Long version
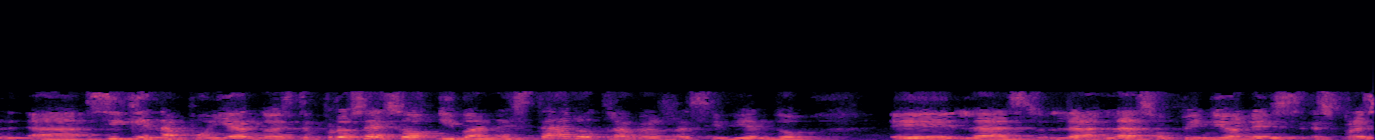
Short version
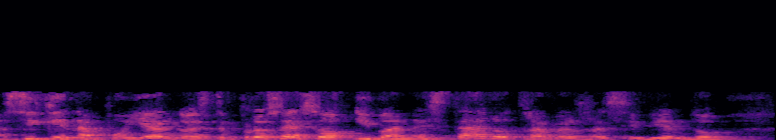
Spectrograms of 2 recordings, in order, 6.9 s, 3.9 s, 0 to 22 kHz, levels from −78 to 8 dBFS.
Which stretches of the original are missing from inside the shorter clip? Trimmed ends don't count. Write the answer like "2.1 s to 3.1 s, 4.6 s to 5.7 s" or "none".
none

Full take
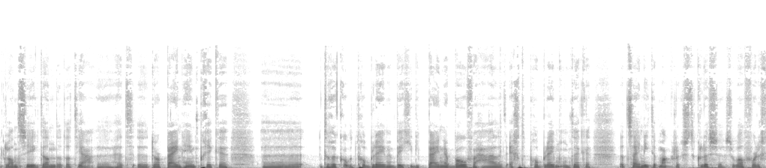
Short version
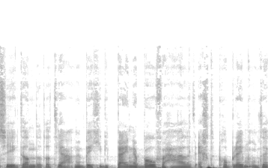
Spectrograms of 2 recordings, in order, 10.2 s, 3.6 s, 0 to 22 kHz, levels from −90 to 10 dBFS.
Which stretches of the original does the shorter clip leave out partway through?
1.3 s to 5.1 s

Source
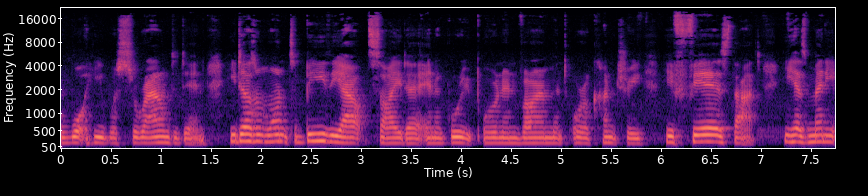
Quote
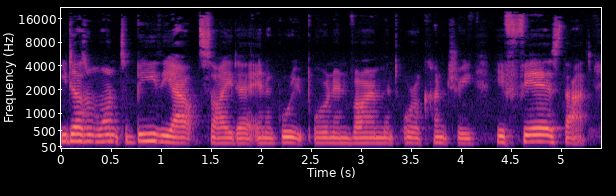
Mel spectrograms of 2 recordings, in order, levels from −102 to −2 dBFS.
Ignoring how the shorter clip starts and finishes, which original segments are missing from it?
none

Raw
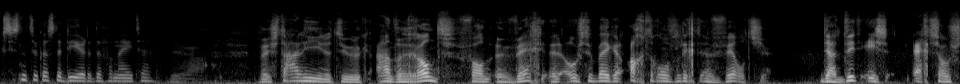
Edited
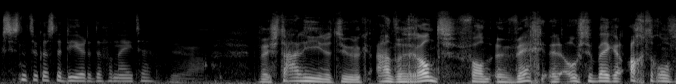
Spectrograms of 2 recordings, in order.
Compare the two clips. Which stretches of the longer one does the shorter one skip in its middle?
none

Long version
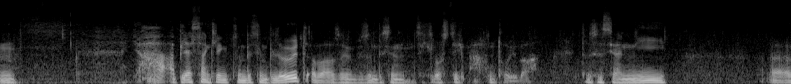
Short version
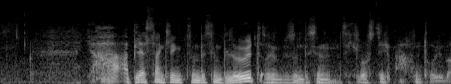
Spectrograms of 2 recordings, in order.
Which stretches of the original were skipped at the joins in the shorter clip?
3.1 s to 3.4 s

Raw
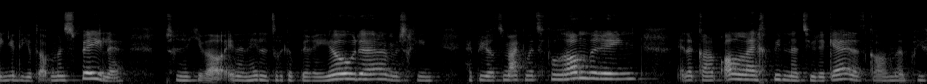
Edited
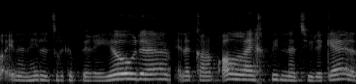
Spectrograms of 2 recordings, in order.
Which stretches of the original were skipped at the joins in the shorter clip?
3.9 s to 6.7 s

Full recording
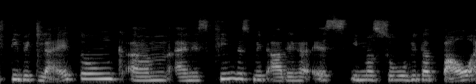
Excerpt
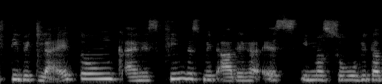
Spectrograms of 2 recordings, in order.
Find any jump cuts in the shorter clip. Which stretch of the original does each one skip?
1.2 s to 1.7 s

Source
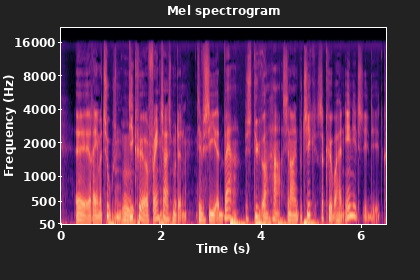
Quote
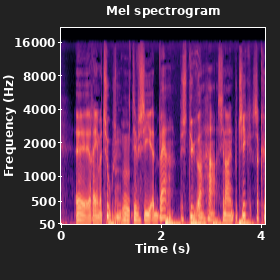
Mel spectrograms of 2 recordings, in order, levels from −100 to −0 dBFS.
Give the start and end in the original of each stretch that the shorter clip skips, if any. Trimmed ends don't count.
1.4 s to 2.7 s

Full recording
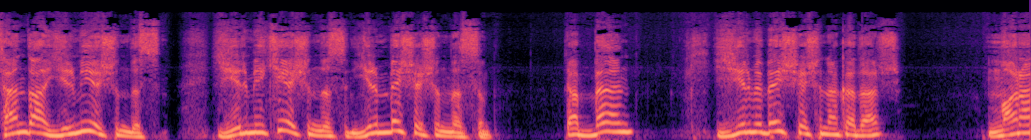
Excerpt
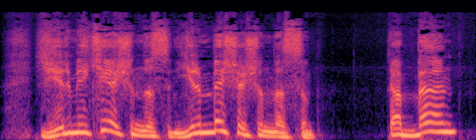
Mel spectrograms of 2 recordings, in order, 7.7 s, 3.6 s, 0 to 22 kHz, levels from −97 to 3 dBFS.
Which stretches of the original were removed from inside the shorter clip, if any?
none

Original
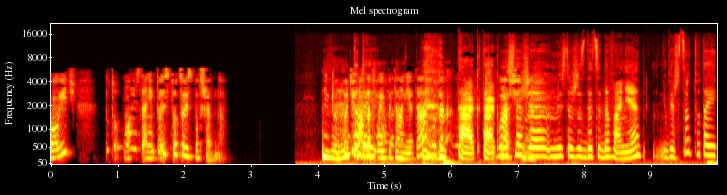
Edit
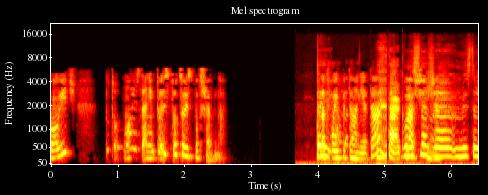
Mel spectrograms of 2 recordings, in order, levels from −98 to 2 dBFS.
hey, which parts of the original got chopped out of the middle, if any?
4.0 s to 4.7 s, 5.7 s to 6.5 s

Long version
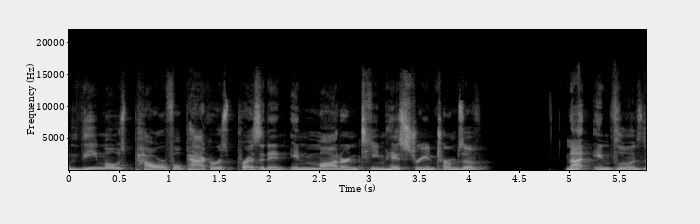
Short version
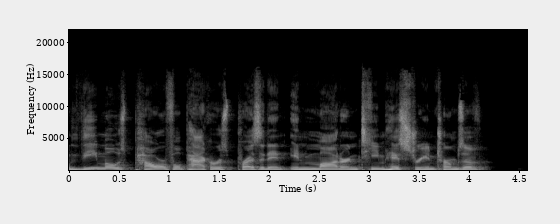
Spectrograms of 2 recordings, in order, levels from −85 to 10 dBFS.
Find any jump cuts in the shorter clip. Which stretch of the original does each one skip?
none

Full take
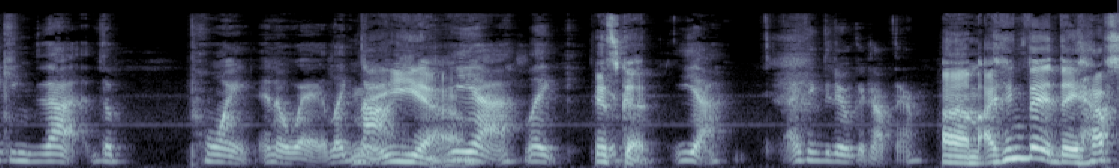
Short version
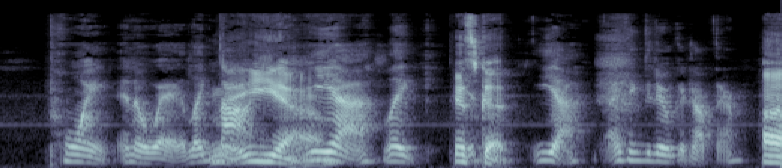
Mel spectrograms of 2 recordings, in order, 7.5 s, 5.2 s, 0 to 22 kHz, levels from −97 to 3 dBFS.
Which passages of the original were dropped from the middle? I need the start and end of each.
4.9 s to 5.2 s

